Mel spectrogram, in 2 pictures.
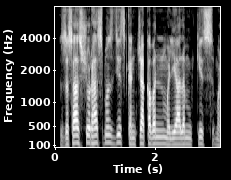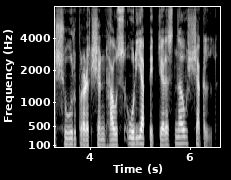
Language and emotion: Kashmiri, neutral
